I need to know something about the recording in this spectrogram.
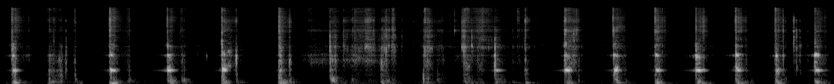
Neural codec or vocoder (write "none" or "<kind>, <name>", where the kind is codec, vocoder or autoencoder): codec, SNAC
